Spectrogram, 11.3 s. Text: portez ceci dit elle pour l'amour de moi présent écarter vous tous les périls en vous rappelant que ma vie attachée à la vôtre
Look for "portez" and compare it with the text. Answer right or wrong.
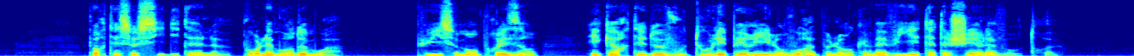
right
